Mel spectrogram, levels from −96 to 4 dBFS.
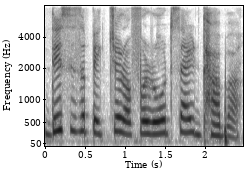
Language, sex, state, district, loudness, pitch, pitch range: English, female, Assam, Kamrup Metropolitan, -13 LUFS, 280 Hz, 260-315 Hz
